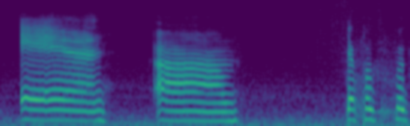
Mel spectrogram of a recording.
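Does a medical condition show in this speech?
Yes: cerebral palsy.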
